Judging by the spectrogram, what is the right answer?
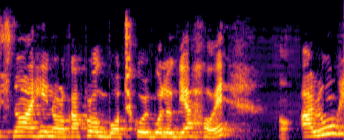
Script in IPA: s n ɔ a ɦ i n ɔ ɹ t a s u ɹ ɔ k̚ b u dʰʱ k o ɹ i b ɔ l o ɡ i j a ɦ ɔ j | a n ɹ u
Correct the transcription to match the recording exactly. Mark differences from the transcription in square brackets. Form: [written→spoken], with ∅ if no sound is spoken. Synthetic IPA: s n ɔ a ɦ i n ɔ ɹ [t→k] a [s→x] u ɹ ɔ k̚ b [u→ɔ] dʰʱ k o ɹ i b ɔ l o ɡ i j a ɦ ɔ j | a [n→∅] ɹ u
